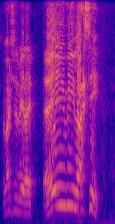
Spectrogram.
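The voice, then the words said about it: Put-on Scottish accent. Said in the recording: “imagine if everyone in America spoke like a Scottish accent”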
